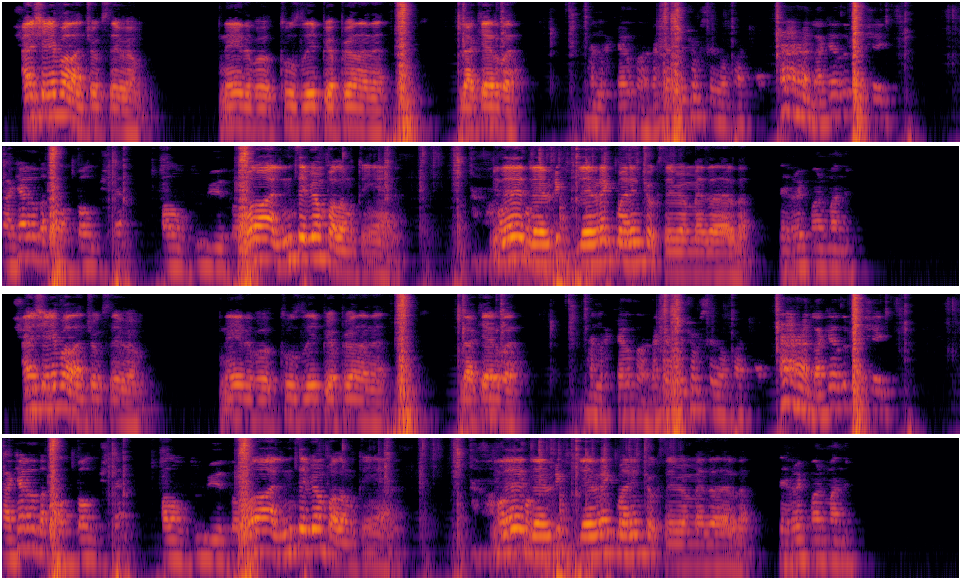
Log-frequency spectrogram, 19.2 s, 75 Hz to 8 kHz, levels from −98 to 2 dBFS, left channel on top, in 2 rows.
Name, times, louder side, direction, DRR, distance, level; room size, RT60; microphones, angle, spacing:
voice 1, 0.2-1.4 2.2-3.8 4.6-5.2 12.0-13.6 14.5-17.1, left 4 dB, 90° left, 0.5 m, -32 dB
Packing tape duct tape, 3.8-4.1 4.5-4.6 4.9-5.0 5.5-5.8 6.5-7.3 7.7-7.8 8.4-9.1 9.4-9.7 10.0-10.3 10.6-11.2 11.8-13.0 13.3-13.5 13.7-16.4, left 1 dB, 10° right, 0.8 m, -35 dB
voice 2, 5.8-7.5 7.8-8.9 9.6-10.8 11.2-12.1 14.3-14.9 17.4-18.1, right 1 dB, 60° right, 0.9 m, -41 dB
3.0 x 2.1 x 2.3 m
head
